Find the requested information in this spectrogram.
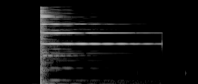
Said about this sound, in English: Inside my pocket, my phone vibrated with a message from my best friend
